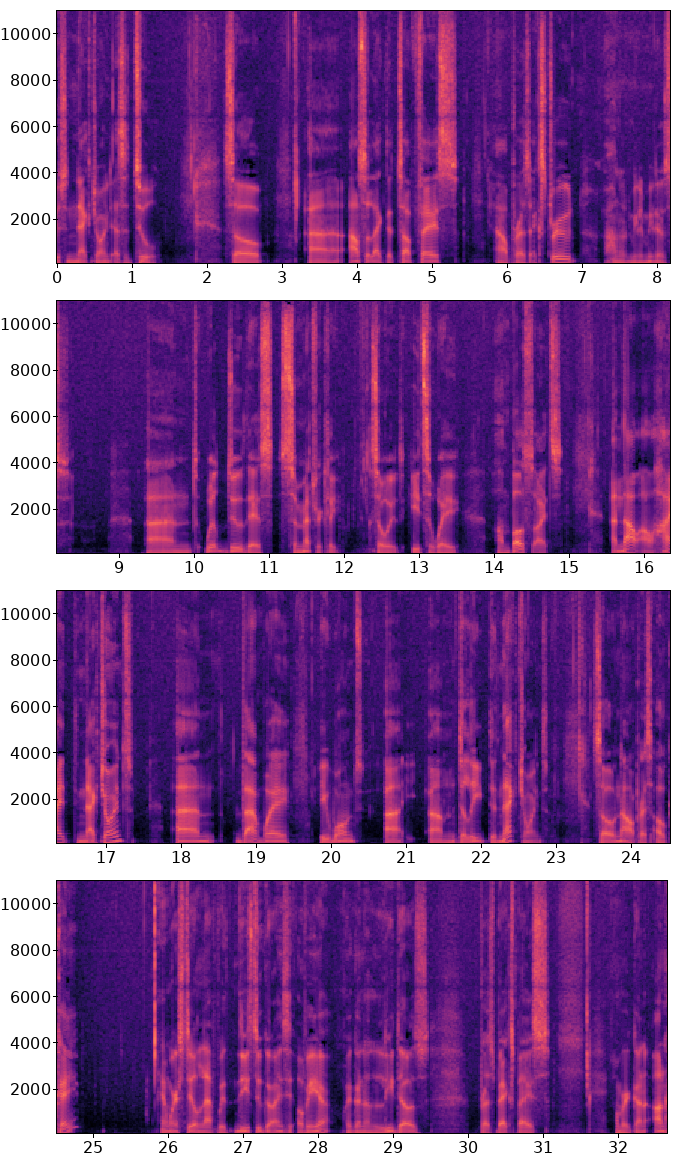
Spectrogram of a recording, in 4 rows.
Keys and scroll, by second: 6.3 e.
